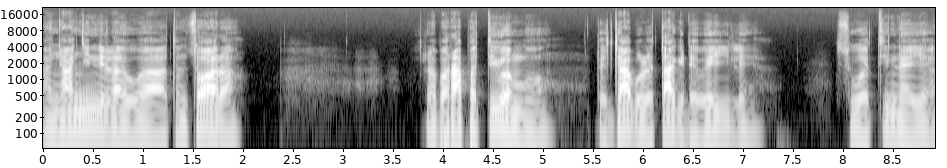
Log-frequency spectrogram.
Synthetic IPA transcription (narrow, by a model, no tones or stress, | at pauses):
aɲaɲinelawat̪ansoaɾa | rapaɾapat̪iwamo | dad͡ʒabulet̪aɡidaweile | suat̪inaja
